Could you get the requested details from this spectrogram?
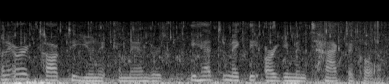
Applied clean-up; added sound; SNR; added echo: none; Stream / Trickle, dribble / Traffic noise, roadway noise; -3 dB; none.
